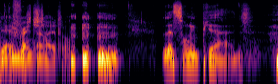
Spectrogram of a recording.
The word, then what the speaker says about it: Les Olympiades: Les Olympiades. It's Paris 13th district, Oh, which is called Les really? Olympiades. Really? Yeah, I think Okay. it's the S is silent.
